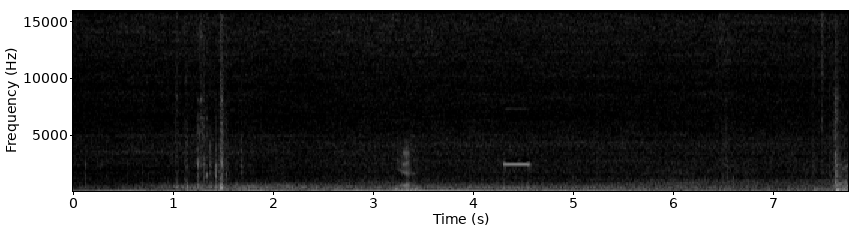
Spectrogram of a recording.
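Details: Volvo D13 dump truck engine that was hard to start within 5-10 minutes of shutdown, after replacing two fuel filters, the pressure return valve and the inlet valve: it catches quickly and settles into a low, steady idle, a clean one-click start.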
